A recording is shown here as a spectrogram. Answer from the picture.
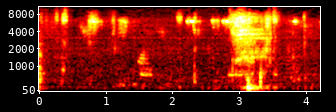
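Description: Faint scratching of a pen writing on paper, with a brief, louder scrape about three seconds in.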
